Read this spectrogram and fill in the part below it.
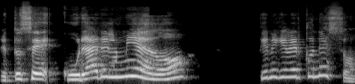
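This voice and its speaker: A woman is speaking. Her tone is bright and sharp. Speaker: life coach / therapist hosting talk. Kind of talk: casual chat.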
